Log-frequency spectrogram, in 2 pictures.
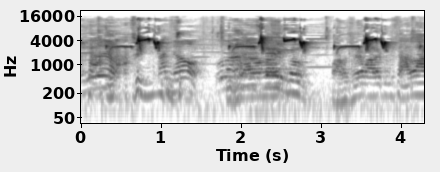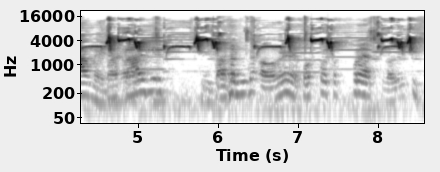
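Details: A captive red-headed prinia, singing actively after three months of care, gives sharp, high chirps about once a second over a person talking in the foreground.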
